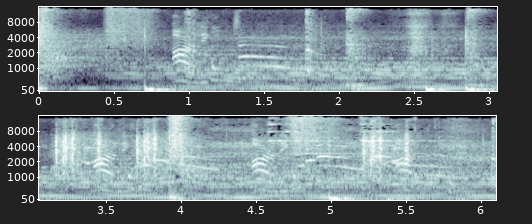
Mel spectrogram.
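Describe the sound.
Camera shutter release clicks recur as sharp, crisp snaps through an electronic music track about photography, landing at irregular intervals over sustained synth tones.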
